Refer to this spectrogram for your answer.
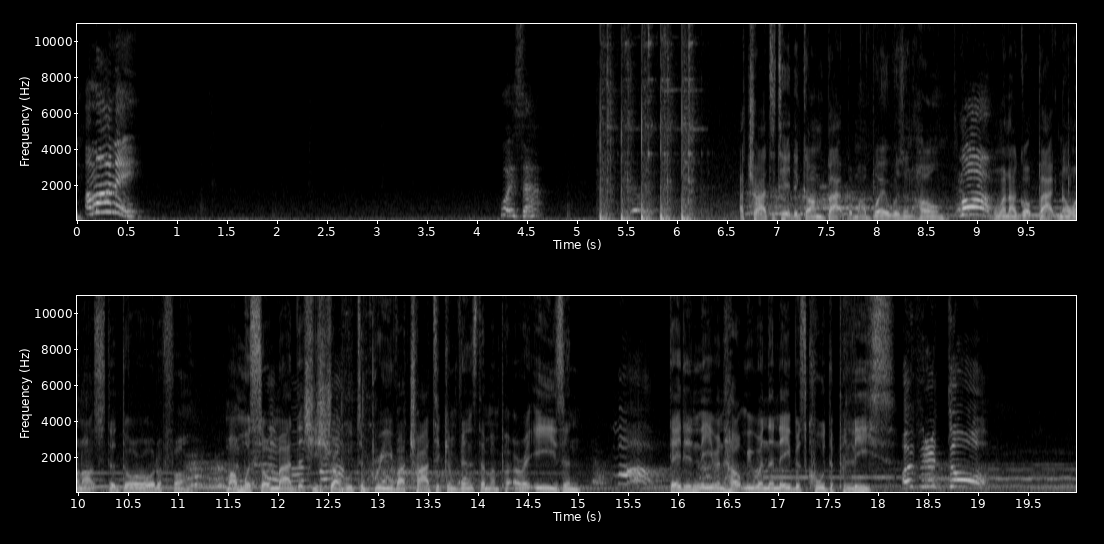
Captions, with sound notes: - Amani! What is that? [Banging on the door] - I tried to take the gun back, but my boy wasn't home. - Mum! - And when I got back. No one answered the door or the phone Mum was so mad that she struggled to breathe. I tried to convince them and put her at ease and... - Mum! - They didn't even help me when the neighbors called the police - Open the door!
